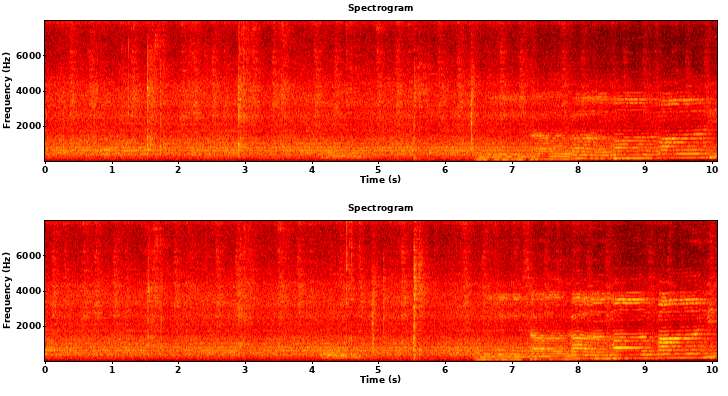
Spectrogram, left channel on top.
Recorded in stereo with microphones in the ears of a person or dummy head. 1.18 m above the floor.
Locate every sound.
1.5 s footsteps: 40° left (ahead or behind), 5.5 m; by 3.7 s 35° left (ahead or behind), 3.5 m
4.1 s a drawer: 35° right (ahead or behind), 1.3 m
6.4 s singing: 40° right (ahead or behind), 3.5 m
